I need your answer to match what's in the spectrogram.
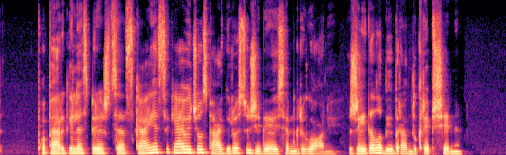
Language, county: Lithuanian, Klaipėda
